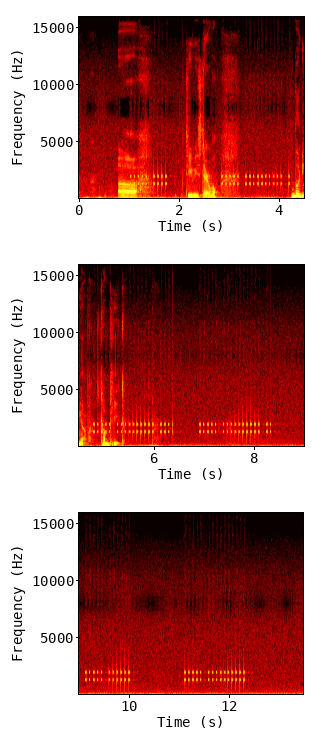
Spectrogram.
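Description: Rapid electronic beeps chirp in short bursts as text types out.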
